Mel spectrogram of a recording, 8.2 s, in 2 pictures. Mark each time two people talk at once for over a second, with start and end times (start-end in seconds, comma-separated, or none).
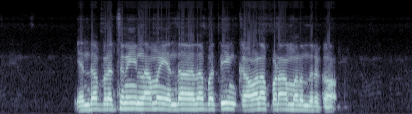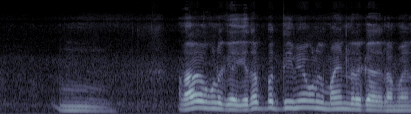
1.0-3.1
